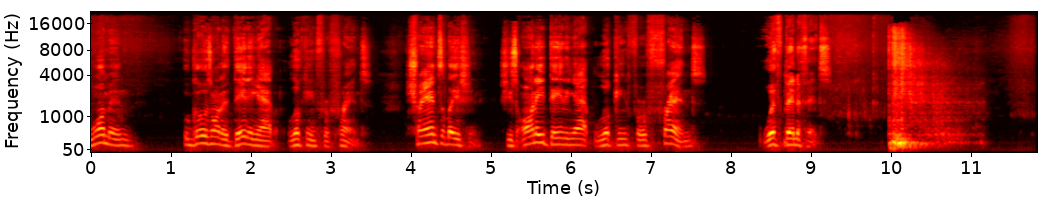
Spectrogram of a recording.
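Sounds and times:
speech: 0:00.0 - 0:00.6, 0:01.2 - 0:07.8, 0:08.4 - 0:10.3
gunshot sound effect: 0:10.0 - 0:11.2.

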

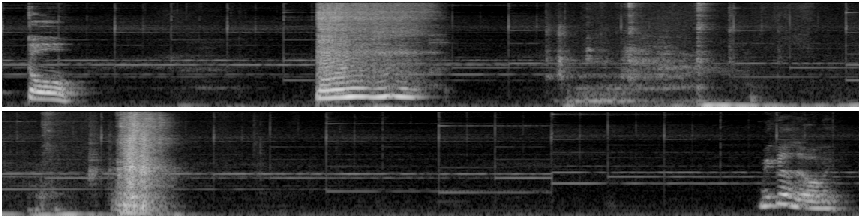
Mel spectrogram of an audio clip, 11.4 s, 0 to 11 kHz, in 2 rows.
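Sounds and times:
speech: 0:00.2 - 0:00.6, 0:02.5 - 0:02.9, 0:10.8 - 0:11.4
loud sharp burst: 0:02.1 - 0:02.9
dull thunks and clatters: 0:03.7 - 0:07.0.

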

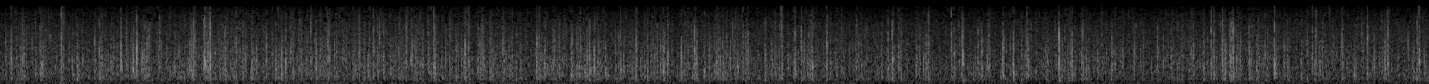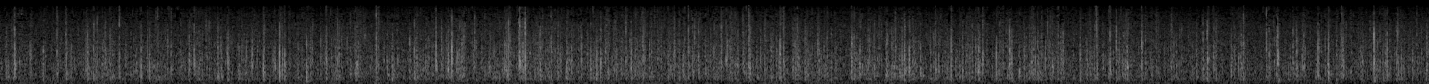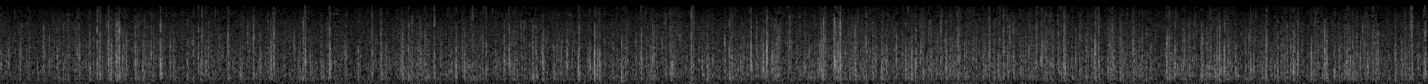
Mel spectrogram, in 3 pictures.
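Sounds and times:
gentle rain pattering densely on a surface: 0:00.0 - 0:42.8.

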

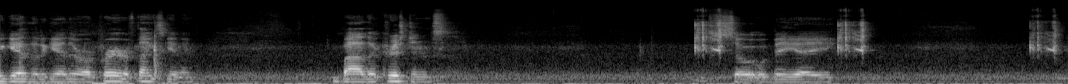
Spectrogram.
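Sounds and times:
speech: 0:00.0 - 0:02.1, 0:03.3 - 0:04.6, 0:07.3 - 0:08.6
low steady room hum: 0:00.0 - 0:10.6
camera shutter clicking: 0:07.0 - 0:07.2, 0:08.4 - 0:08.8, 0:10.3 - 0:10.6.

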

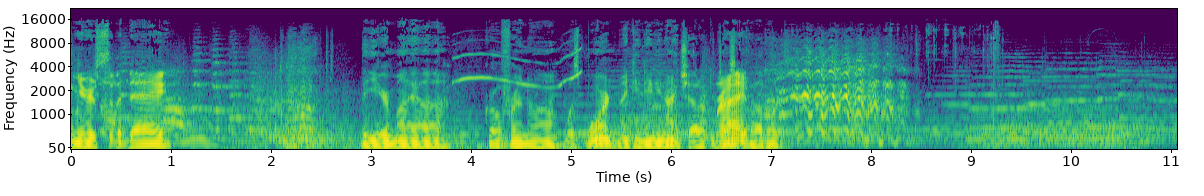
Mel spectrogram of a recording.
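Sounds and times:
speech: 0:00.0 - 0:01.3, 0:02.9 - 0:07.3
horse neighing: 0:06.4 - 0:08.5.

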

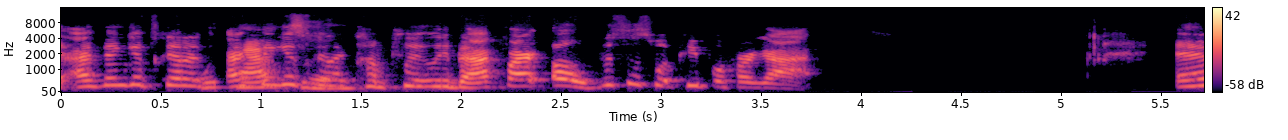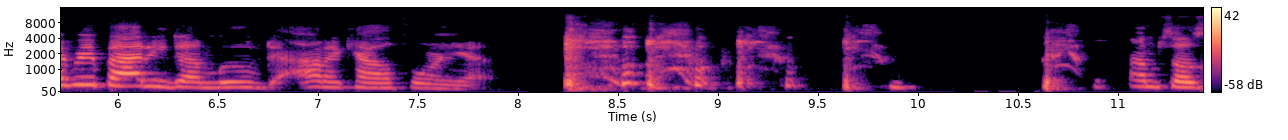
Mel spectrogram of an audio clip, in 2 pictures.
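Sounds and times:
speech: 0:00.0 - 0:03.9, 0:05.6 - 0:09.2, 0:10.6 - 0:11.4
woman coughing: 0:08.2 - 0:10.0, 0:10.6 - 0:11.0.

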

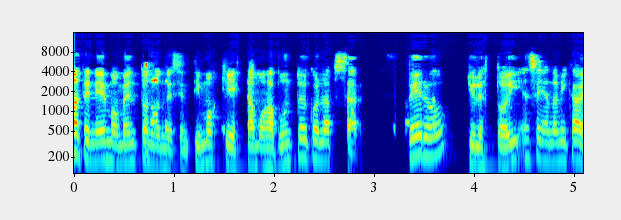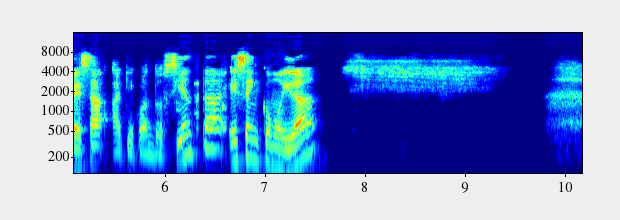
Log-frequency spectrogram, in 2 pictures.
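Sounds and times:
speech: 0:00.0 - 0:08.0
person breathing deliberately: 0:07.8 - 0:09.3.

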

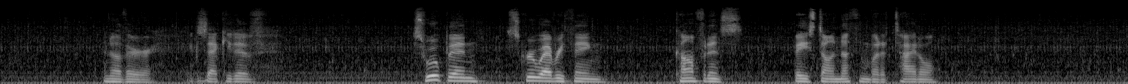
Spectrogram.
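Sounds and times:
boat engine idling heading upriver: 0:00.0 - 0:11.2
speech: 0:01.0 - 0:02.8, 0:04.2 - 0:06.2, 0:06.8 - 0:09.5.

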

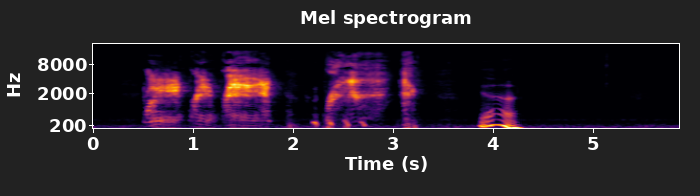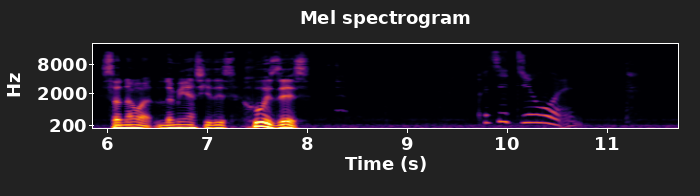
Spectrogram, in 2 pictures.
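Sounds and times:
speech: 0:00.5 - 0:02.8, 0:03.9 - 0:04.4, 0:06.0 - 0:08.1, 0:10.1 - 0:10.8
duck quacking: 0:00.5 - 0:03.3.

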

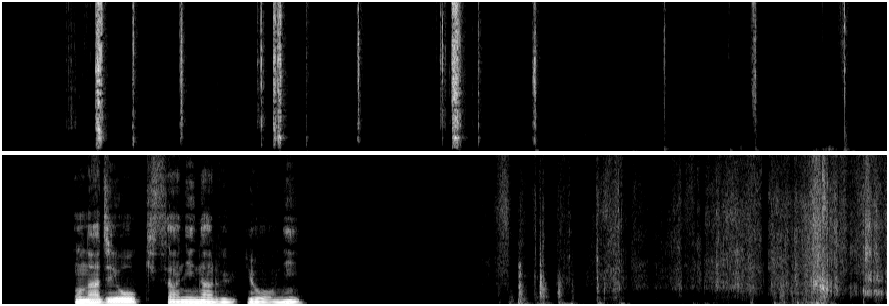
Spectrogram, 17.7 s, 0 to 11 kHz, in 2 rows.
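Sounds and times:
adhesive tape torn off while making a pipe: 0:02.6 - 0:03.0, 0:04.3 - 0:04.8
speech: 0:09.6 - 0:11.9.

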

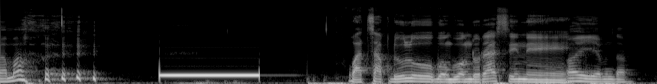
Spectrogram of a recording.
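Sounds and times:
speech: 0:00.0 - 0:01.0, 0:03.5 - 0:06.4
telephone busy tone from an unanswered call: 0:01.6 - 0:02.6.

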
